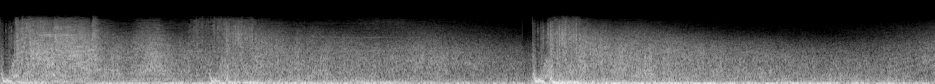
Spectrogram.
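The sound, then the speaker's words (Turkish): A loud, rumbling explosion roars continuously, with a sharp second blast around the middle followed by a long thundering decay; no voices. “Bu kanıt Big Bang, yani büyük patlama teorisinden geldi.”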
